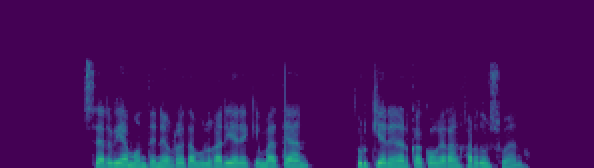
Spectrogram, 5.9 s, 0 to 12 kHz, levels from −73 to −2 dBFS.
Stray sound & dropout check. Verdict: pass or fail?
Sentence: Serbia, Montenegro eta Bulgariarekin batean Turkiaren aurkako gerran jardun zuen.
pass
